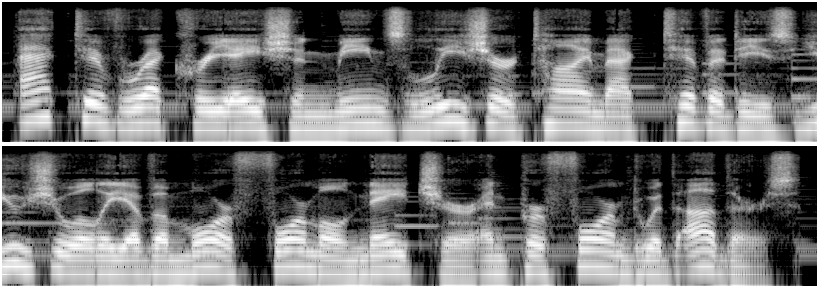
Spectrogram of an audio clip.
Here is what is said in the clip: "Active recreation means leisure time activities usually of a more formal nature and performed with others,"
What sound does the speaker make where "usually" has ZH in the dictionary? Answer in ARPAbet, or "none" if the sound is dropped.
ZH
